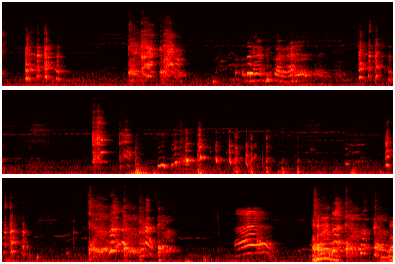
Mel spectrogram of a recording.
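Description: An infant makes short, forced cough-like bursts copying adults, mixed with babbling and laughter; a playful, harmless imitation.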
